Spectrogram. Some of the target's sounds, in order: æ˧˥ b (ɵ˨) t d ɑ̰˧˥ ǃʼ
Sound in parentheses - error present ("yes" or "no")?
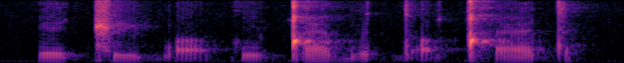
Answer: no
